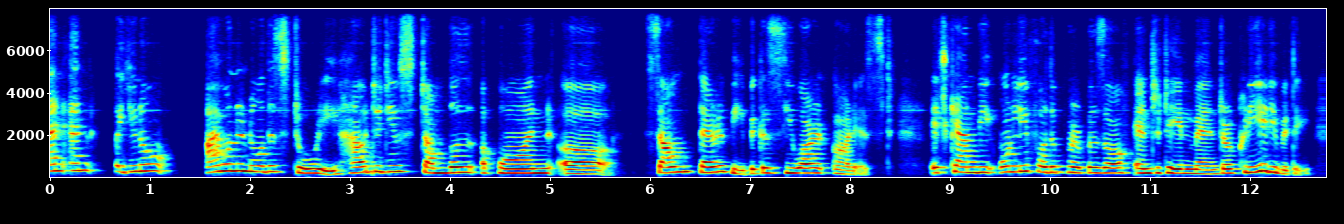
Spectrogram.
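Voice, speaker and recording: A woman's voice: a little high, moderate pace, a little mellow, lo-fi sound. A woman hosting a podcast interview, asking the guest curious questions. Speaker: podcast host.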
